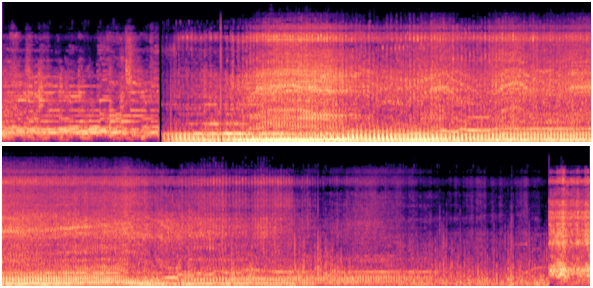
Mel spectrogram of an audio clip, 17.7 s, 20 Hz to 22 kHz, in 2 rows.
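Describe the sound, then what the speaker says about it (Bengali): Royal Enfield Bullet 350 and Bajaj Avenger 160 motorcycles riding on an early-morning road, a loud steady engine drone with wind rush that swells in after a couple of seconds and holds before cutting off near the end. "সঙ্গে ছিল গৌতমদার বুলেট ছিল 350 সিসি, আমার অ্যাভেঞ্জার 160।"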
